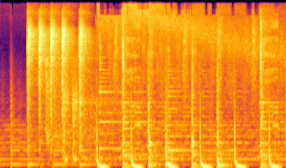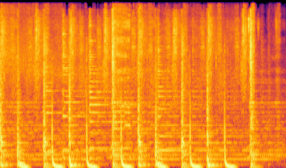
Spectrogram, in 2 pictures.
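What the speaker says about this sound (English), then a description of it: "It's a plug bass from Nexus" A Nexus plug bass line in an Afro house track pulses in short, punchy low notes on a steady rhythm, loud and up front with percussion, no voices.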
